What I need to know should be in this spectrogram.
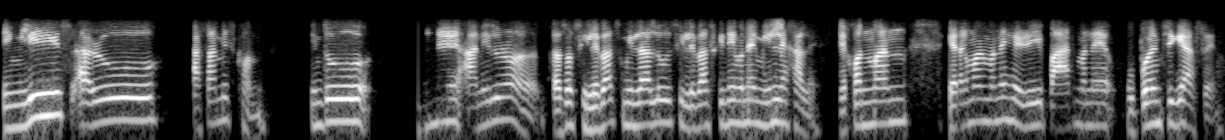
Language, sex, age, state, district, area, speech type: Assamese, male, 18-30, Assam, Dhemaji, rural, conversation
